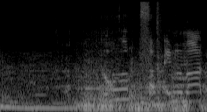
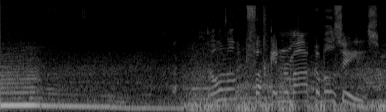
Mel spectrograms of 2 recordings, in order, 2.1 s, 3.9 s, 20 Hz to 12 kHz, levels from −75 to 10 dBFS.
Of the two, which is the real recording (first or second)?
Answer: second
